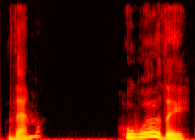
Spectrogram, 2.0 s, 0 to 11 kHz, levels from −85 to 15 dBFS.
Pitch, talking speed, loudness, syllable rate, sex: 235 Hz, 125 wpm, -18 LUFS, 5.4 syllables/s, female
